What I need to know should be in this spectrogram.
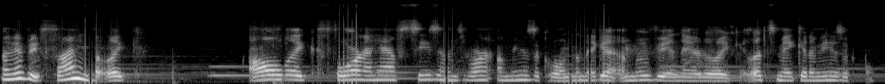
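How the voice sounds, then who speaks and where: Relaxed chatty woman gaming on stream. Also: medium pitch, moderate pace, soft background music, poor audio. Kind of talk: casual chat while gaming.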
